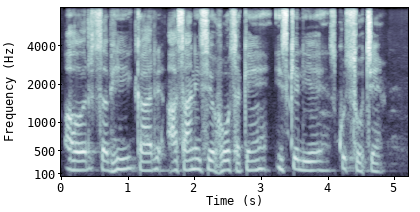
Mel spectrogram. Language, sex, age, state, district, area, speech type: Hindi, male, 18-30, Uttar Pradesh, Varanasi, rural, spontaneous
